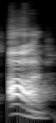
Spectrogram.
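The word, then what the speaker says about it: hour: we say it as r so only o u r is pronounced h will be silent here so when a h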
